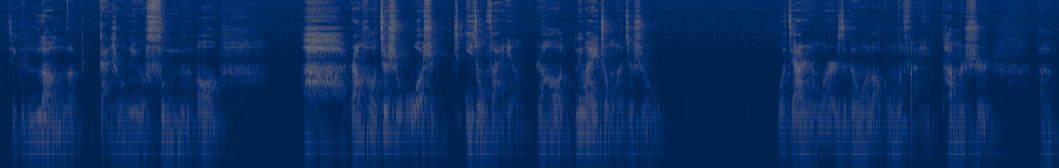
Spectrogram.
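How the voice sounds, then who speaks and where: A middle-aged woman from China telling a personal story in a casual vlog, emotional and expressive, with many repeated words and sighs. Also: a bass voice. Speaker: vlogger.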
